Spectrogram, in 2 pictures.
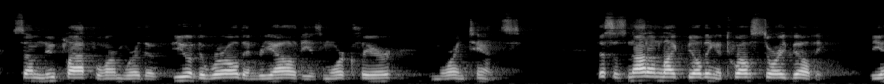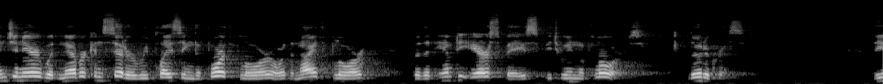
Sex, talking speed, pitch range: male, 160 wpm, 155-185 Hz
